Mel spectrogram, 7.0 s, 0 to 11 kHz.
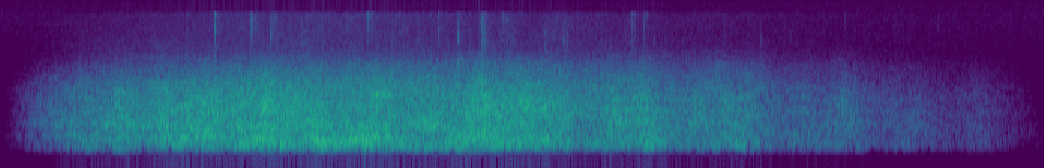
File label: airplane, ambient; dust2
